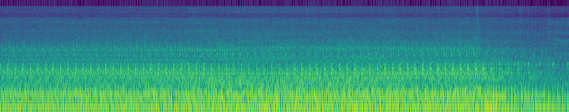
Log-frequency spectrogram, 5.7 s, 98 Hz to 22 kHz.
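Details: Yanmar ViO35 mini excavator after fixing a shorted wire that dimmed lights and stopped starting; inlet still sucks air, needs sealing: steady, even diesel clatter at idle with no stumbling, winding down cleanly; healthy.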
